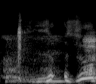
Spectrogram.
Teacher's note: उसके ऊपर दो फिंगर ऐसे लें, ये वाली, और इनको इसके ऊपर रखें और फिर बोलें ज स। ऐसे जू में आपको देखें कि एक वाइब्रेशन सी फील हो रही है, उससे हम कहेंगे वॉइस साउंड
